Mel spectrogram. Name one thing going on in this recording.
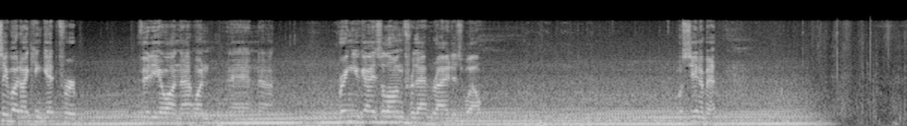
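A vehicle engine hums steadily at idle.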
